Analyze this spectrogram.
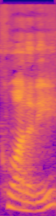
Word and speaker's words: quantity: The word quantity has first syllable stress, so we stress and lengthen on the quan syllable, and the letters QU make the sounds k and w together, qua, qua, typically in American English. This letter A says the ah vowel, so you might even write that as AH and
